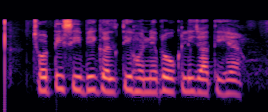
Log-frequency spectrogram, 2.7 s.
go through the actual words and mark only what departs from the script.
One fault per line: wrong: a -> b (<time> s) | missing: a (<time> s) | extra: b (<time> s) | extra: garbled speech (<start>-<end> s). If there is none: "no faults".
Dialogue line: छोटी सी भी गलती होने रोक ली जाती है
no faults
